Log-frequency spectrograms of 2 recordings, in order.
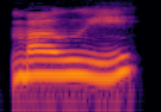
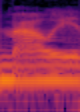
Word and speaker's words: Maui: Most the likely pronounced Maui, as in like each vowel is really pronounced, versus the Americanized Maui that we say.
